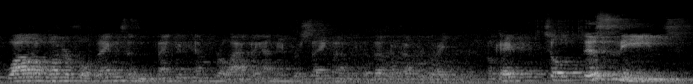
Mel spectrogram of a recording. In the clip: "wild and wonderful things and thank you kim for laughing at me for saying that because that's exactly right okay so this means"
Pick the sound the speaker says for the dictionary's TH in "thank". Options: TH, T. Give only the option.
TH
